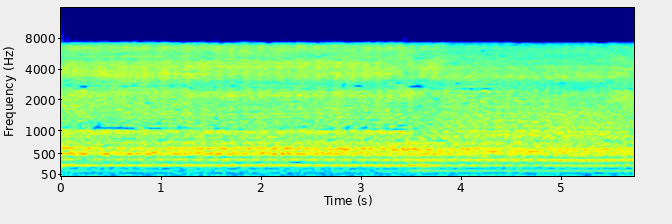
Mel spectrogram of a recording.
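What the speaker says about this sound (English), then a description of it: "we'll just run this coffee grinder" An electric coffee grinder, powered by a BLUETTI Elite 10 portable power station drawing about 201 watts, whirs loudly and steadily, a dense continuous motor roar with no pauses, heard up close.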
